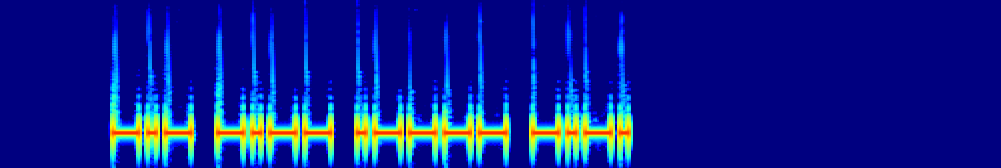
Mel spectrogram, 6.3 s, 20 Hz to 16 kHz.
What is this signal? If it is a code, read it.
Morse code, heard as a keyed tone, about 22 wpm, 700 Hz. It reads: KY1C
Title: USA Call Signs - 4 Characters - Repeated 2x - 22wpm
